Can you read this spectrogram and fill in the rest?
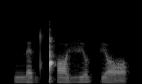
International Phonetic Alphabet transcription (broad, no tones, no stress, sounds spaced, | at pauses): n ɛ d ǃʰ ɒ vʲ o pʲ ɔ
